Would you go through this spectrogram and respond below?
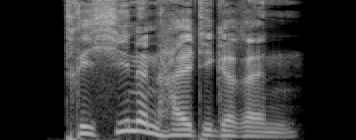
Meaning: inflection of trichinenhaltig: 1. strong genitive masculine/neuter singular comparative degree 2. weak/mixed genitive/dative all-gender singular comparative degree
- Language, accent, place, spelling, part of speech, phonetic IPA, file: German, Germany, Berlin, trichinenhaltigeren, adjective, [tʁɪˈçiːnənˌhaltɪɡəʁən], De-trichinenhaltigeren.ogg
